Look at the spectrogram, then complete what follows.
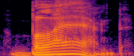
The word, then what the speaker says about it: bland: บ้างตัว B ก็สามารถควบ R ควบ L ได้นะครับคู่แรกนี้ถ้าเกิดออกเสียงเป็นตัว R นะครับจะหมายถึงยี่ห้อครับแต่ถ้าเกิดออกเสียงเป็นตัว L จะเป็น adjective แปลว่าจืดชืดไร้รสชาติไม่แซ่บน่าจะเดาได้ตรงคำว่ายี่ห้อเนาะนั่นก็คือ brand กับ bland b r a n d brandแปลว่ายี่ห้อ b l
